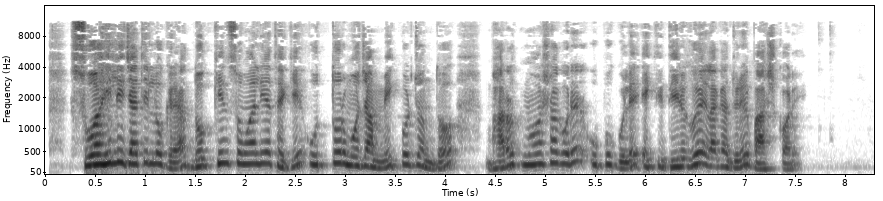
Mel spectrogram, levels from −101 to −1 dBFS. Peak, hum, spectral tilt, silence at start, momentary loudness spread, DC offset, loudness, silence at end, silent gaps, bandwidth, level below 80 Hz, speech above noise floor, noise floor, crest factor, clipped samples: -4 dBFS; none; -4.5 dB/octave; 0.05 s; 11 LU; under 0.1%; -24 LUFS; 0.75 s; none; 11.5 kHz; -64 dBFS; 45 dB; -70 dBFS; 20 dB; under 0.1%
